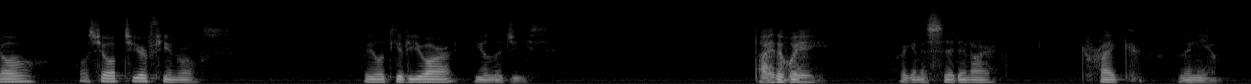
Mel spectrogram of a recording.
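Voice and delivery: acted smug, self-satisfied, superior low voice. Retelling what the church said to its starving, dying people: mock-smug church voice. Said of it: "the church just smugly said".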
